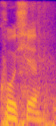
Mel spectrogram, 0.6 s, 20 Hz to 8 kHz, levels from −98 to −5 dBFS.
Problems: none marked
